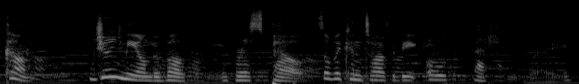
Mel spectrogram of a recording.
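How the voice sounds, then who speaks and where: A woman's voice: medium pitch, animated, a little slow, music in the background, lightly acted. A woman voicing a poised, commanding telepathic queen who hosts a lavish gala, speaking to the listener in a silken, condescending, persuasive way. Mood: gracious. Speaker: voice actress. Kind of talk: audio roleplay, spoken to the listener.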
